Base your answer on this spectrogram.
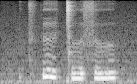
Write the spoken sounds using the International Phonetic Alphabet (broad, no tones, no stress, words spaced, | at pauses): t͡sʼɨǀɯsɯ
